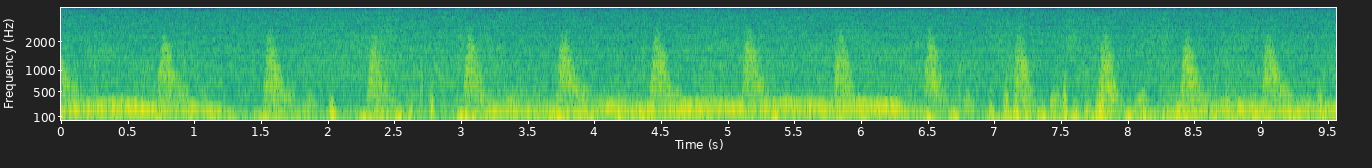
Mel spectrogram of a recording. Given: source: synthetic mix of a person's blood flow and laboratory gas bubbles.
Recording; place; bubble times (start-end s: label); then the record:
Doppler ultrasound of blood flow; subclavian vein
no bubbles
From the record:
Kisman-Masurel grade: 000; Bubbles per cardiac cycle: 0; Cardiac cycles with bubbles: 0%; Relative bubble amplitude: no bubbles discernible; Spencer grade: 0 (complete lack of bubble signals)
